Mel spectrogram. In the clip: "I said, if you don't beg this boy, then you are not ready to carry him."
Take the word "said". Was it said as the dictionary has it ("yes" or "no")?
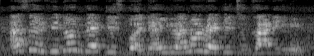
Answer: no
